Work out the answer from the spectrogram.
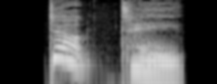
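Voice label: "duct tape", British English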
